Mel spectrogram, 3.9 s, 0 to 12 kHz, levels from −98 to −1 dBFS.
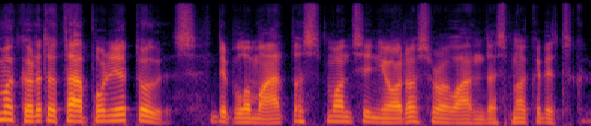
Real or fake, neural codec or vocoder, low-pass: fake; codec, 16 kHz in and 24 kHz out, 0.8 kbps, FocalCodec, streaming, 65536 codes; 10.8 kHz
